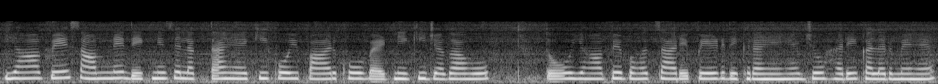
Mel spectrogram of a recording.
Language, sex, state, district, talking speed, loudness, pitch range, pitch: Hindi, female, Jharkhand, Jamtara, 190 wpm, -12 LUFS, 250-275 Hz, 265 Hz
